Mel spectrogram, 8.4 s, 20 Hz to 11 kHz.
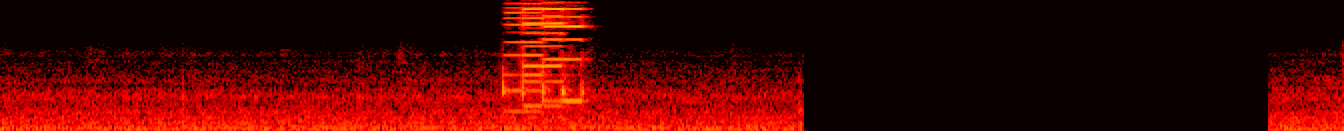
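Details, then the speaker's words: DI 2200 infusion pump switched on by holding the on/off button for 3 seconds: a brief high electronic power-on beep over faint room hiss. "첫 번째 전원 켜기입니다. 한면에 온오프 버튼을 3초간 누릅니다."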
